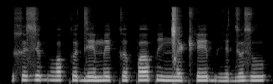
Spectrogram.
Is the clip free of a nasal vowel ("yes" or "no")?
yes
